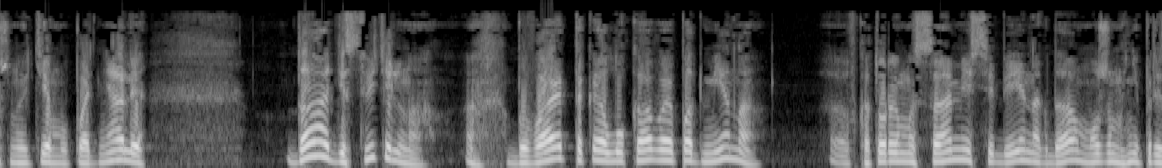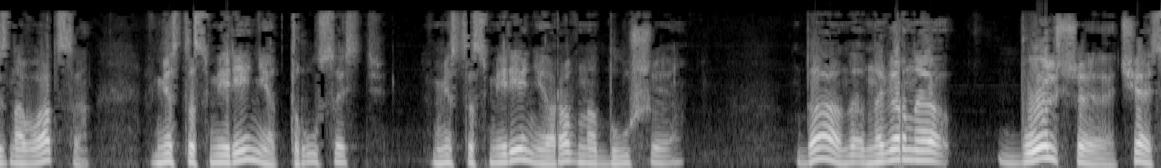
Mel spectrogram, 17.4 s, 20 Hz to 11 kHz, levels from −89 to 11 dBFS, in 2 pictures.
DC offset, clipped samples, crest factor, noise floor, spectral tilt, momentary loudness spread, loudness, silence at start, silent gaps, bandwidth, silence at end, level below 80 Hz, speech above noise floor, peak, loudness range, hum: under 0.1%; under 0.1%; 12 dB; -56 dBFS; -6.5 dB/octave; 14 LU; -12 LUFS; 0 s; none; 8.8 kHz; 0 s; -50 dBFS; 44 dB; 0 dBFS; 4 LU; none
